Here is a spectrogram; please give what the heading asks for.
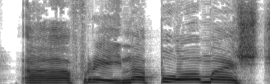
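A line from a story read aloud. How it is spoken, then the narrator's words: Near-tearful yell. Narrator (Russian): чуть не плача заорал он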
